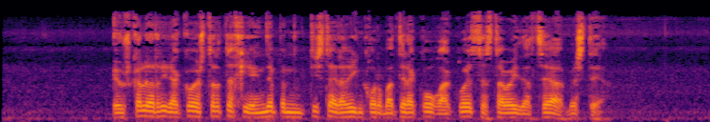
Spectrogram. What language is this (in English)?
Basque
